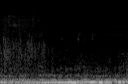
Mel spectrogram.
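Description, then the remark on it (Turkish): A deep, steady rumble of military jet aircraft passing overhead, heavy low-end roar filling the short stretch without pauses or voices. “O şu anda tepemizde uçan e, jetlerimizin sesi sevgili arkadaşlar.”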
